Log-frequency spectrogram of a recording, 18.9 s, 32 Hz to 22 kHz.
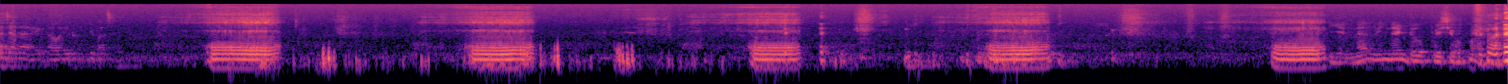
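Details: Loud, buzzing snores on each inward breath, about 18 a minute, with quieter breathing between them; snoring.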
